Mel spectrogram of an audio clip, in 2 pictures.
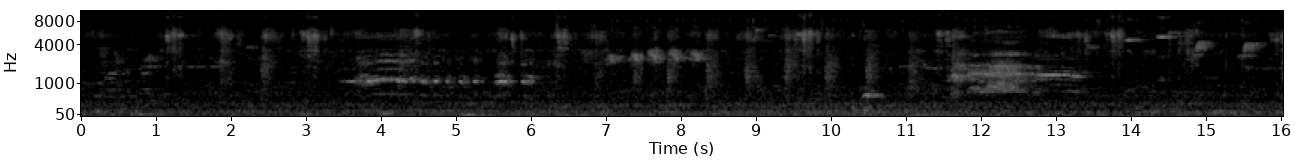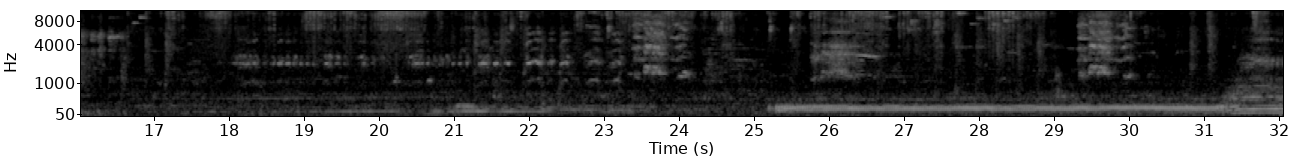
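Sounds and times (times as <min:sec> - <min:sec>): small birds chirping: 0:00.0 - 0:32.0
chickens clucking: 0:03.6 - 0:06.2
rooster crowing: 0:11.6 - 0:13.5, 0:25.3 - 0:28.7.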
